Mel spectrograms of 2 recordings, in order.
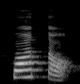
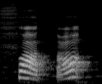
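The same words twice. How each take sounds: First: It begins with a sound other than F. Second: It begins with a breathy F, lip on teeth. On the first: The speaker calls it wrong. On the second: The speaker calls it right. "Contoh yang benar"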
